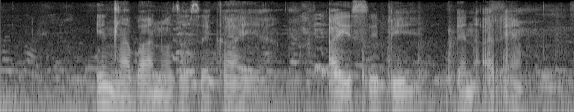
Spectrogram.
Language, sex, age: Xhosa, male, 24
